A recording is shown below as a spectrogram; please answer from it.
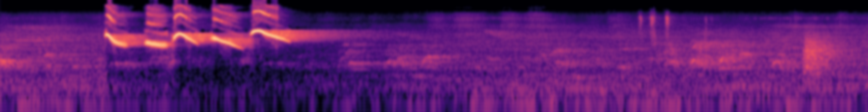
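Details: Green-winged saltator singing the baruc style inside a flight cage: five loud, piercing whistles that each slide down, about two per second, followed by low chatter of other birds.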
